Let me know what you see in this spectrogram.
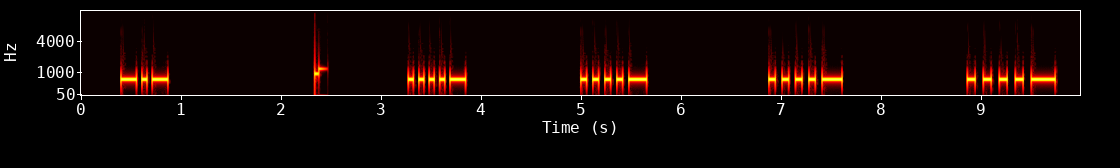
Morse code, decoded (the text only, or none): K 4444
